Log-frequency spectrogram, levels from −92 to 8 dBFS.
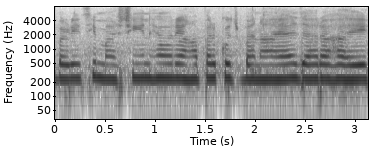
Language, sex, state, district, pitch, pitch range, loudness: Hindi, female, Uttar Pradesh, Ghazipur, 235 Hz, 230-245 Hz, -20 LUFS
